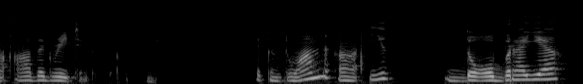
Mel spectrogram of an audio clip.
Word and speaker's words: доброе: Pay attention that доброе, first O I pronounce like O, and second O I pronounce like A. Доброе.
